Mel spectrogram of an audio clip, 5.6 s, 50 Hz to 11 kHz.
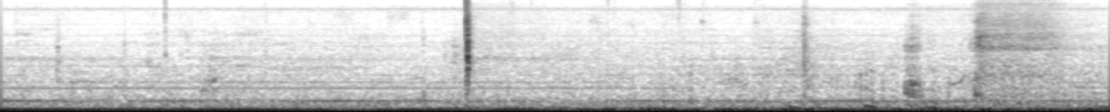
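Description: Steady low drone inside the cabin of a Boeing 717-200 jet airliner on the ground, with a single sharp click a little over two seconds in.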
